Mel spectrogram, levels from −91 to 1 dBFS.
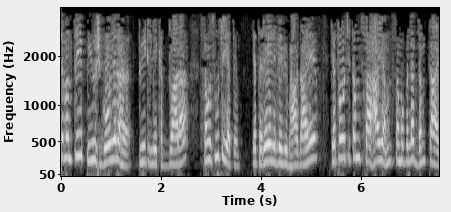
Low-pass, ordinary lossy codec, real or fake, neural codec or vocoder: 3.6 kHz; MP3, 16 kbps; real; none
